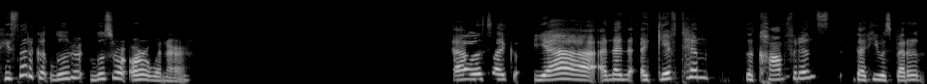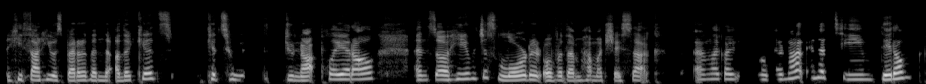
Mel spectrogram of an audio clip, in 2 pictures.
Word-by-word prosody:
he's 275 +5 -3
not 430 -2 +1
a - - +1
good 275 -6 -2
lunar 270 +7 -1
loser 260 +6 0
or 220 +2 +3
winner. 180 +1 -4 2.6
I 215 +2 +3
was 240 +1 +3
like, 235 -1 +1 0.2
"Yeah," 220 +2 +6
and 210 - -1
then 225 -2 +2
I 210 - +2
gift 255 +8 +2
him 320 -1 0 0.3
the 230 - 0
confidence 280 - -1 0.2
that 215 -4 +1
he 220 0 -4
was 205 -2 +2
better 205 +2 -1
he 185 +5 -6
thought 200 -2 0
he 220 - -5
was 195 - 0
better 185 +2 +1
than 185 -1 -2
the 185 - -2
other 190 +3 0
kids, 260 - -1 0.3
kids 235 - -2
who 220 -3 -5 0.2
d - - -24
do 205 - -4
not 185 0 +1
play 235 -1 +3
at 235 - +2
all, 250 +3 +3 0.4
and 210 0 -4
so 215 -1 +3
he 245 +4 -3
was 265 0 -7
just 310 -4 -7
lorded 200 +2 +3
over 180 +2 +1
them 180 0 -2
how 200 - -6
much 185 +2 -6
they - - -3
suck. - - -5 0.3
And, 230 - -6
like 250 0 -5
like, 240 -1 -2 0.2
well, 220 -1 -5
they're 235 0 -5
not 305 +5 +2
in 300 +1 -3
a 305 - +3
team, 225 -1 -6
they 220 0 +8
don't 285 +5 +4
225 Hz, 205 wpm, -24 LUFS, 205-255 Hz, 2.6 s, they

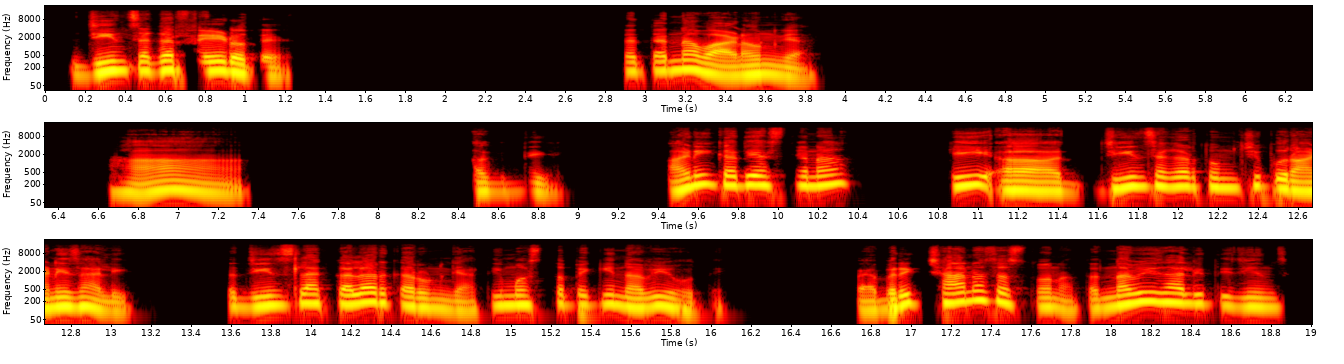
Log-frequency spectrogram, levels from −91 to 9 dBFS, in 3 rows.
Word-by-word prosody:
Jeans 155 +8 +2
अगर 165 +2 +3
फेड 155 -1 +4
होते 130 - 0 1.7
तर - - 0
त्यांना 165 +3 +2
वाढवून 120 -4 +3
घ्या. 100 -4 -3 2.9
हां. 115 0 -1 1.2
अगदी 115 -1 -7 0.6
आणि 185 +9 +3
कधी 195 +1 +3
असते 190 -1 -1
ना 190 +3 +2 0.6
की 190 +2 +3
अ, 130 -4 +3 0.2
जीन्स 175 +4 +1
अगर 175 0 +2
तुमची 160 +2 -2
पुरानी 140 -5 +2
झाली, 120 -9 -1
तर 135 - -15
जीन्सला 155 +5 +1
कलर 180 +3 +5
करून 130 -6 0
घ्या, 100 -2 -6
ती 150 - -5
मस्तपैकी 160 +1 -3
नवी 140 -1 +1
होते. 120 -9 -4 0.7
फॅब्रिक 115 +11 +1
छानच 200 +4 +2
असतो 150 -7 -2
ना 120 - -6
तर - - -4
नवी 170 +9 +3
झाली 185 -3 +2
ती 150 - -4
जीन्स. 135 -1 -4
150 Hz, 125 wpm, -23 LUFS, 125-175 Hz, 2.9 s, कलर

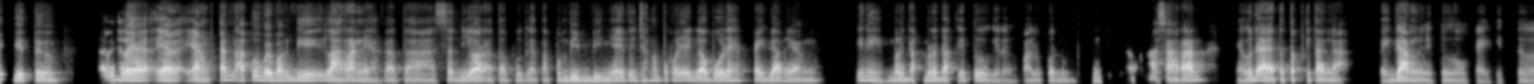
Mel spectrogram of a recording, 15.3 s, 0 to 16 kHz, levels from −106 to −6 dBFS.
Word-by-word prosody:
gitu. 140 -1 +1 0.6
Lalu - - -1
kalo 165 -1 +8
ya 155 - +10 0.2
yang 145 0 +8 0.2
yang 135 -2 +3
kan 180 0 +4
aku 155 +5 0
memang 150 -2 +4
dilarang 145 -2 +1
ya, 115 - -10
kata - - -8 0.3
senior 125 +2 +1
ataupun 115 +1 -10
kata 105 - -12
pembimbingnya, 120 +2 -3 0.2
"Jangan! 150 +2 -7
Pokoknya 165 +1 0
nggak 130 -2 +3
boleh 140 +3 +2 0.2
pegang 130 0 0
yang 120 -1 -6 0.5
ini, 170 +1 -2 0.2
meledak-meledak 130 +2 -2
itu," 130 +2 -7
gitu. 95 -2 -14 0.2
Walaupun 105 0 -9 0.3
mungkin 125 -2 -13 0.3
penasaran, 130 +2 +1 0.4
ya - - -13
udah - - +6 0.2
tetep - - -2
kita - - 0
nggak 110 -2 -6 0.3
pegang 125 +6 +3
gitu, 95 +1 -13
kaya - - -16
gitu. - - -22
130 Hz, 150 wpm, -23 LUFS, 115-140 Hz, 0.6 s, ya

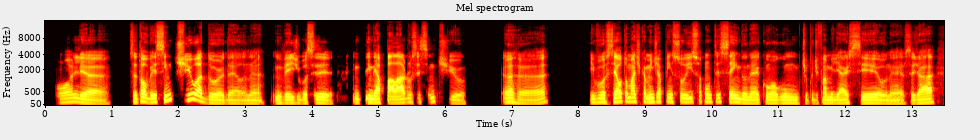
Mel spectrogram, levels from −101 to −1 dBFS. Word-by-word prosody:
Olha, 105 -8 0 0.3
você 120 - -2
talvez 120 -3 +4
sentiu 185 - +3
a - - +9
dor 95 -6 0
dela, 85 -1 -5
né, 85 -1 -4 0.2
em 100 0 -1
vez 95 -1 +1
de 100 - -6
você 100 -2 -1 0.3
entender 110 0 +1
a 110 - +5
palavra 105 +3 +5
você 120 - -8
sentiu. 105 - -7 0.5
Aham. 100 -2 -1 0.6
E 110 - -2
você 120 +2 +2
automaticamente 135 -2 +2
já 135 - +2
pensou 125 -2 -2
isso 125 0 -1
acontecendo, 120 -3 0
né, 95 0 0
com 100 0 -2
algum 95 0 -1
tipo - - -9
de - - -10
familiar 95 0 0
seu, 95 -1 0
né, 85 0 -3
você 90 - -5
já, 105 +3 +2
100 Hz, 155 wpm, -24 LUFS, 95-120 Hz, 0.6 s, a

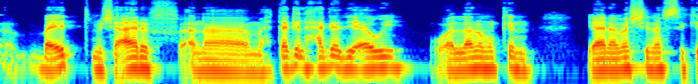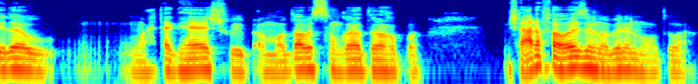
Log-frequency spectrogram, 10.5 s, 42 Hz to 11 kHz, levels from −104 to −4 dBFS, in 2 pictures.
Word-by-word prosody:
بقيت 135 +2 0
مش 115 -2 -4
عارف 125 0 +2
أنا 105 -2 -1
محتاج 105 +8 -2
الحاجة 125 +1 0
دي 125 -1 +1
أوي، 125 +1 0 0.2
والَّا 110 -4 -1
أنا 125 +1 +2
ممكن 120 -3 -3 0.4
يعني 110 +1 +3
أمشّي 125 +1 0
نفسي 115 0 -3
كده 115 +1 +2
و 105 -2 -5 0.5
وما 95 0 -10
احتاجهاش 110 +3 0
ويبقى 100 -1 -6
الموضوع 100 +3 0
بس 115 -1 -1
مجرّد 110 0 0
رغبة، 105 -2 -2 0.6
مش - - -8
عارف 140 -1 +6
أوازن 125 +2 +6
ما 105 -2 -1
بين 110 +2 0
الموضوع. 95 -2 -7
115 Hz, 165 wpm, -26 LUFS, 105-125 Hz, 0.6 s, عارف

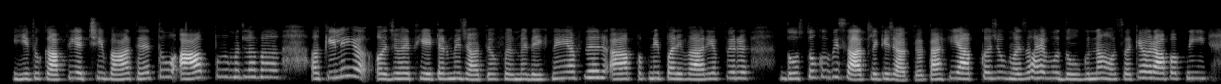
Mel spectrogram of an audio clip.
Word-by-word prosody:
ये 245 +1 -3
तो 270 - -8
काफ़ी 235 +2 +3
अच्छी 265 +1 -2
बात 250 +2 +2
है, 260 +2 -1
तो 340 +5 -11 0.2
आप 310 +5 +8 0.2
मतलब 340 0 -4
अ, - - -3 0.5
अकेले 310 +8 -2
अ, 310 -7 -1
जो 250 +2 -4
है 260 - 0
थिएटर 255 0 -2
में 265 +1 -3
जाते 225 -1 -2
हो 245 - -6
फ़िल्में 240 -1 -4
देखने 235 +3 -4
या 295 - +1
फिर 315 +1 -1
आप 255 0 +3
अपने 270 +1 -5
परिवार 245 -2 +2
या 260 - -4
फिर 285 0 -3 0.4
दोस्तों 270 +4 -4
को 335 +1 -11
भी 340 +1 -6
साथ 230 -7 +6
लेके 245 0 -3
जाते 205 -2 0
हो 215 - -6
ताकि 240 +4 +1
आपका 255 +3 -3
जो 285 +1 -9
मज़ा 260 +2 -2
है 290 - +2
वो 280 0 -7
दोगुना 245 +2 -3
हो 245 - -3
सके 245 +3 -5
और 290 -1 +2
आप 265 0 +5
अपनी 280 +1 -9
260 Hz, 225 wpm, -21 LUFS, 245-285 Hz, 0.5 s, आप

